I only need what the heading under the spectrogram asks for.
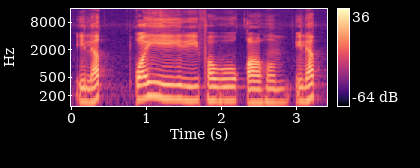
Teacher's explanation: इलत, त्वा की शद अदा करें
